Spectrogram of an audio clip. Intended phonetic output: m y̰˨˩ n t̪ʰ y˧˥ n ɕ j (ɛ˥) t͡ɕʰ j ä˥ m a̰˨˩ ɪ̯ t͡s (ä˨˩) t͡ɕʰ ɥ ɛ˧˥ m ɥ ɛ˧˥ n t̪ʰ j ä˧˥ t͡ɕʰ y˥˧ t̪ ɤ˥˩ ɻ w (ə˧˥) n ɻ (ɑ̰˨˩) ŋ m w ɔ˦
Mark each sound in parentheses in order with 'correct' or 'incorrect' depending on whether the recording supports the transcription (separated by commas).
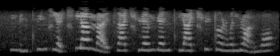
incorrect, incorrect, correct, correct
